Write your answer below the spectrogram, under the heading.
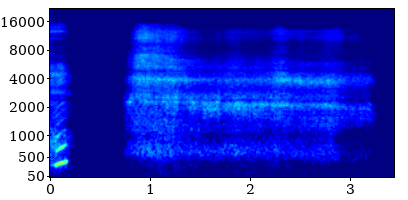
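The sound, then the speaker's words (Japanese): A long, deep breath drawn in during a guided relaxation before sleep. It is a steady, airy inhale lasting about two and a half seconds, preceded by a brief vocal sound. “ほらほら深呼吸して吸って”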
